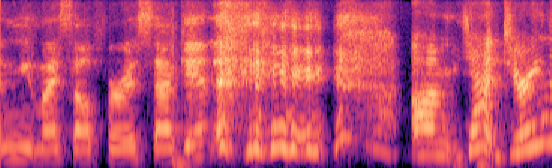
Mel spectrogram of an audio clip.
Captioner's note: laughter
